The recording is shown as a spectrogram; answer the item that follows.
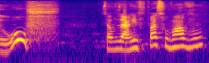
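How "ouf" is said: mock outcry. Shown as a demonstration. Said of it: "qu'on a envie de".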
